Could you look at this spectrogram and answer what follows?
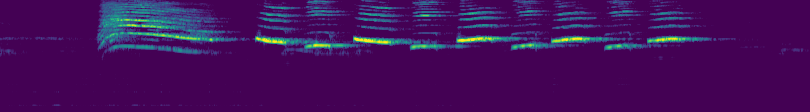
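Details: Laughingthrush delivering one long, loud swooping whistle followed by a steady series of about six clear, bouncing two-part whistled notes, each roughly a third of a second apart.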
